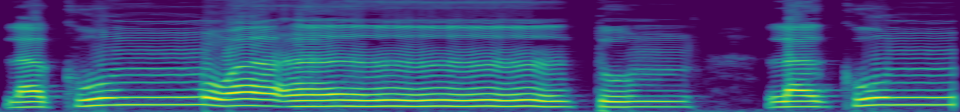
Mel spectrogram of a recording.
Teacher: Mim mati bertemu waw, izhar. Jelaskan mim tu. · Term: izhar syafawi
